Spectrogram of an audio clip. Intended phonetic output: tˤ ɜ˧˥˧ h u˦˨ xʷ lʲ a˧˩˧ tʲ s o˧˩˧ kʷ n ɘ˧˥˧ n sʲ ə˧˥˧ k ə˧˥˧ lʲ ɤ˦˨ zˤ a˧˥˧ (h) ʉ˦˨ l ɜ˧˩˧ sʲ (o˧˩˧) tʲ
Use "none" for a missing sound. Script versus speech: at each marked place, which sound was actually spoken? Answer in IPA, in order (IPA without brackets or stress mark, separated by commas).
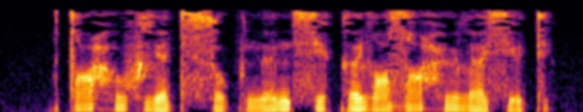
h, o˦˨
